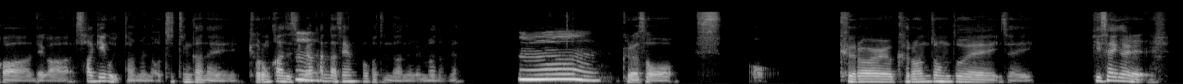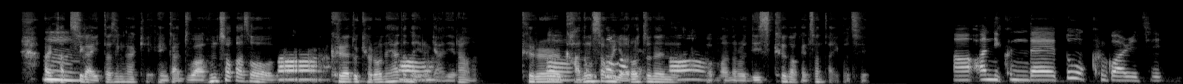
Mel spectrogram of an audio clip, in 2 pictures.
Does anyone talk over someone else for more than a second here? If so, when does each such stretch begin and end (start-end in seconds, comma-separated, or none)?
17.3-19.0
